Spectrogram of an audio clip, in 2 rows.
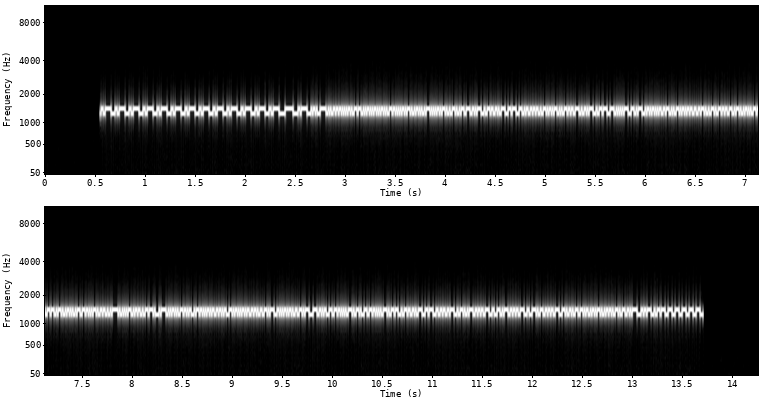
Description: NAVTEX (SITOR-B), 100 baud, 170 Hz shift, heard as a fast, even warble, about 1360 Hz centre. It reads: DE EERSTE VAN DIE WAARDEN IS DE STRIJD TEGEN ELKE VORM VAN NATIONALISME.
